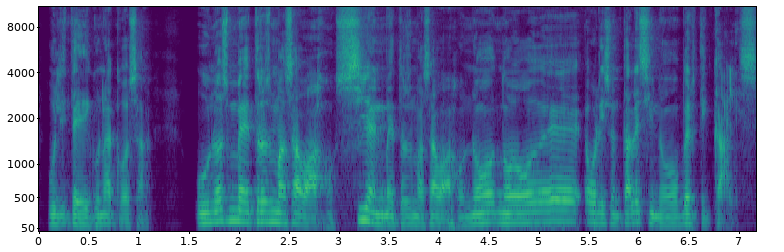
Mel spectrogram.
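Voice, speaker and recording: This is a plain, everyday voice at a moderate pace. Its pitch variation is ordinary. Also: man. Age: 60s. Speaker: podcast host, professor. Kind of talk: casual chat.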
